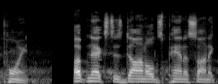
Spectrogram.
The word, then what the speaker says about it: Panasonic: Up next is Donald's Panasonic Q. By the way, when getting things together for this video, I realized we mistakenly called it Parasonic, so shame on Donald for mispronouncing it.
